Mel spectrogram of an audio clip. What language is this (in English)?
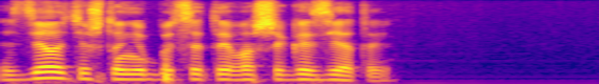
Russian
